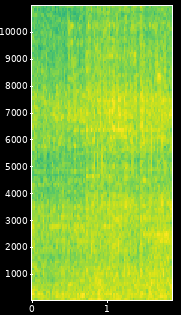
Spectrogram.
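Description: Water is poured into ground batter in a mixer jar while making Latur-style ambil, a steady, close, even rushing wash of liquid that lasts the whole moment, with no voices.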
